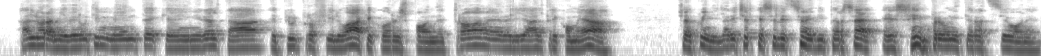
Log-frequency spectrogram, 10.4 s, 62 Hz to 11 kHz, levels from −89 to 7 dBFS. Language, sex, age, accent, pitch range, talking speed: Italian, male, 30-49, native, 115-145 Hz, 190 wpm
